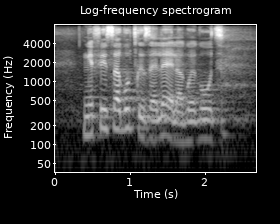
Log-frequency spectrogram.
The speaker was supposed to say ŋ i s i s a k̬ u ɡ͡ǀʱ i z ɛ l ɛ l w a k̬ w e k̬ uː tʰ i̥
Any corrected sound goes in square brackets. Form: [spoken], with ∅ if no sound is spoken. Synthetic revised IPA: ŋ i [f] i s a k̬ u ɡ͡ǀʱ i z ɛ l ɛ l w a k̬ w e k̬ uː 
